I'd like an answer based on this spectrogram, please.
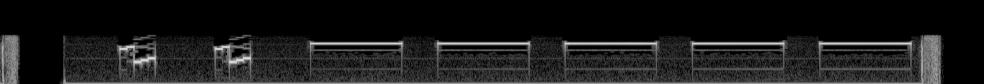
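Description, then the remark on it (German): Fire brigade dispatch alerting tones: two quick warbling chirps, then five loud, evenly spaced electronic beeps, each held about a second with short gaps, clear with no voices. “Hier noch mit Alarmierung.”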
